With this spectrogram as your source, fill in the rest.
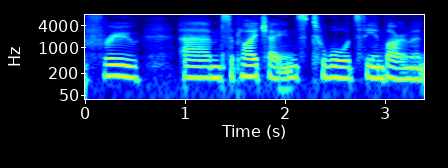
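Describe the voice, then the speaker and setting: A woman with a southern English accent speaks in a very deep, low voice and a flat monotone, on a very clean recording with a silent background. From England, East Sussex. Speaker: climate and environment lead, scientist. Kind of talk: casual chat. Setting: studio.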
